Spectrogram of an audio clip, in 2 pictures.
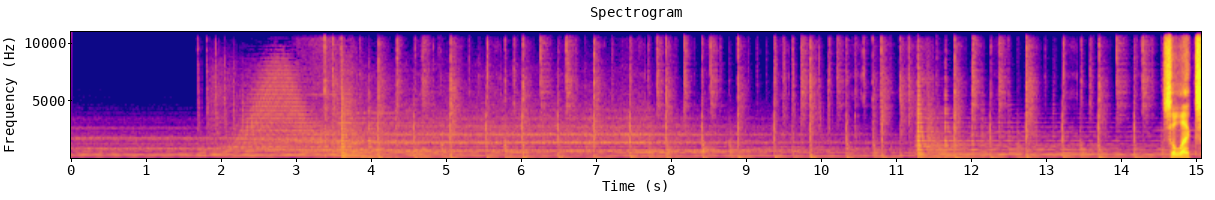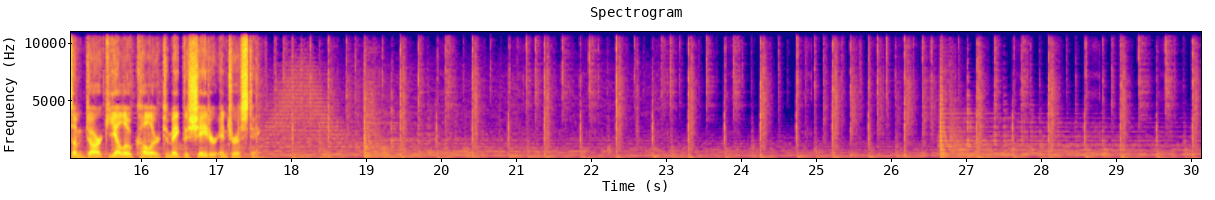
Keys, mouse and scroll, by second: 9.6-10.8 drag, 14.0 click, 26.6-29.5 shift+middle drag.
